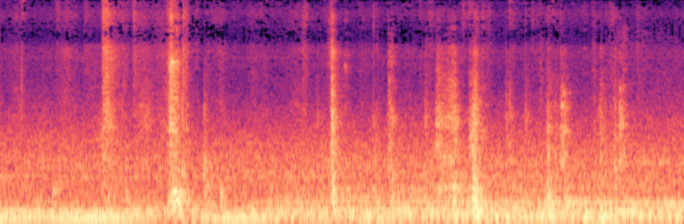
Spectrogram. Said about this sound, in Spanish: Esta puerta igual no la probé, eh, capaz, se abre.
